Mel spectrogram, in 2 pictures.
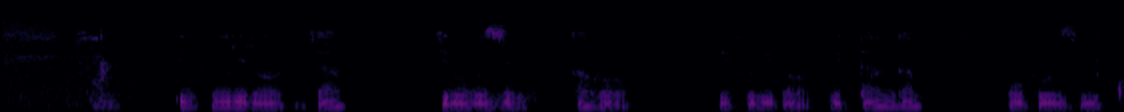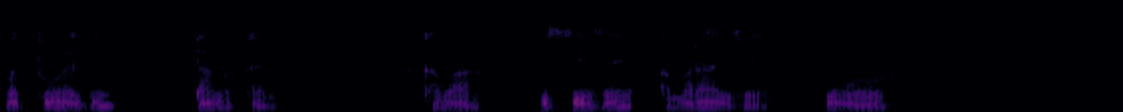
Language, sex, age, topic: Kinyarwanda, male, 25-35, health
